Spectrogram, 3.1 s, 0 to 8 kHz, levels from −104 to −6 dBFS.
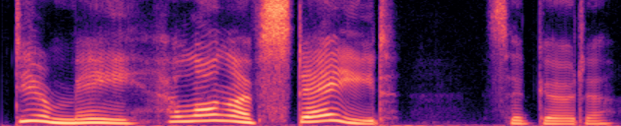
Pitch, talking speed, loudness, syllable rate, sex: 255 Hz, 175 wpm, -19 LUFS, 4.0 syllables/s, female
